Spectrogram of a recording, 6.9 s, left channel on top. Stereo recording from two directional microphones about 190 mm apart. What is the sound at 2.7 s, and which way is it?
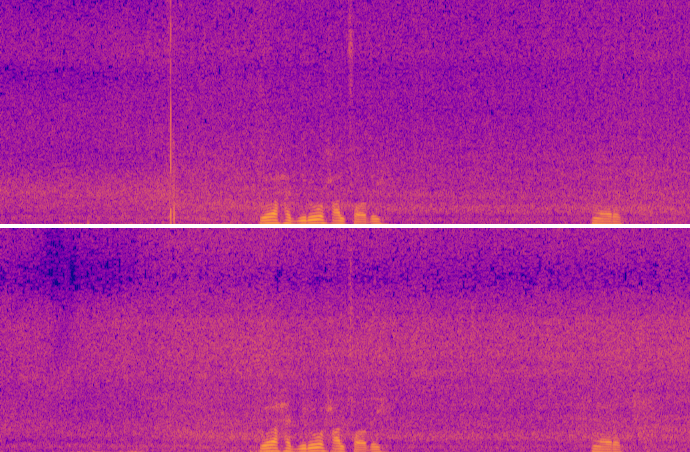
Speech, 5° left (ahead or behind).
